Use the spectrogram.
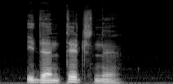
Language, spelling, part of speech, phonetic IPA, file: Polish, identyczny, adjective, [ˌidɛ̃nˈtɨt͡ʃnɨ], Pl-identyczny.ogg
